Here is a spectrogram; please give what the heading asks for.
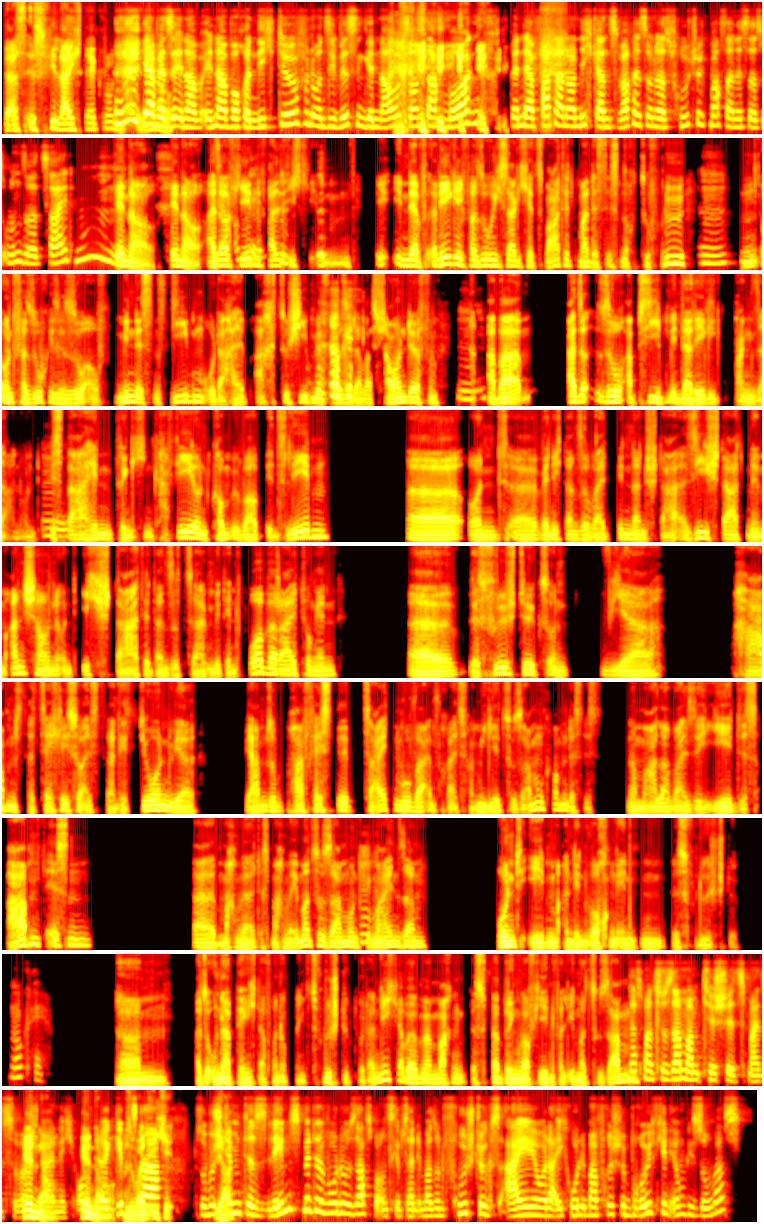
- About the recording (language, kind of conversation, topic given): German, podcast, Wie beginnt bei euch typischerweise ein Sonntagmorgen?
- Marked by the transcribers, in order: laugh; chuckle; laughing while speaking: "Okay"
